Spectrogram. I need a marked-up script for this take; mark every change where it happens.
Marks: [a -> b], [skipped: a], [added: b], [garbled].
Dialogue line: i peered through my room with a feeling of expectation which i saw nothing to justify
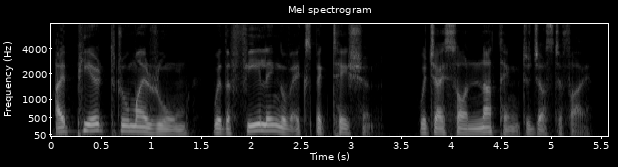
i peered through my room with a feeling of expectation which i saw nothing to justify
